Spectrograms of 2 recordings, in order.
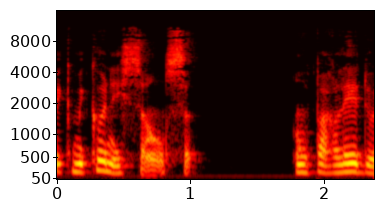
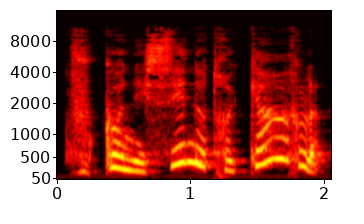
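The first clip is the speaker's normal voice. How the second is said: surprised question; 7 semitones higher, slower than usual. A narrator's reading. Mother hears of her son.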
